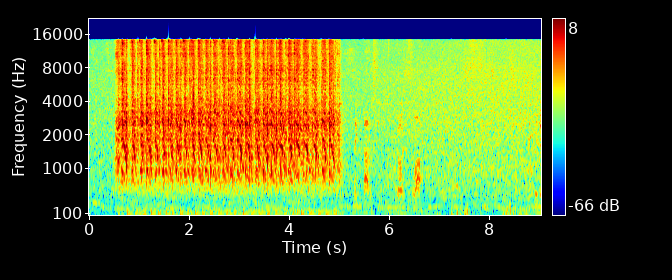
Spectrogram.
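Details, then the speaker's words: Rebuilt Thunderace engine first start attempt: steady starter chatter at about three pulses a second for four seconds, never catches; battery going flat and some backfire, suspected, not confirmed. "I think the battery's going flat which is a bastard because all right the battery's definitely going flat and we're getting a bit of a backfire as well"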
